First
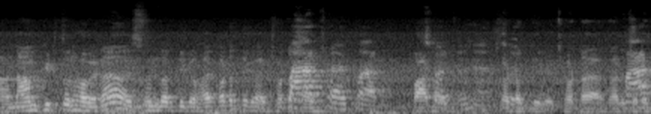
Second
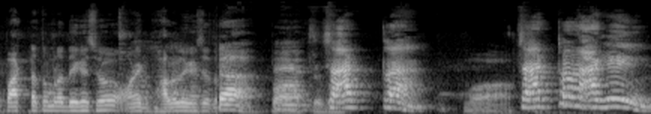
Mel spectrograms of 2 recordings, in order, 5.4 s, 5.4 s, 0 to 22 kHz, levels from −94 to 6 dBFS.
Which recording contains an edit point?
second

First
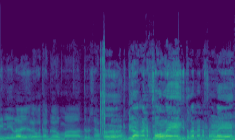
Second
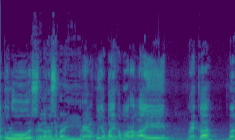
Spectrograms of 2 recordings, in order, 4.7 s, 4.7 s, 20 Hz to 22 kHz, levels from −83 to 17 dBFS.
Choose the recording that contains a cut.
first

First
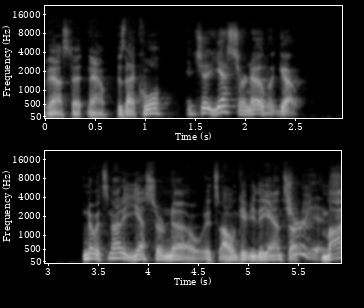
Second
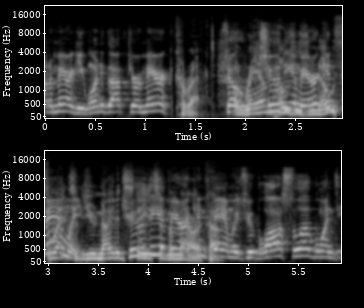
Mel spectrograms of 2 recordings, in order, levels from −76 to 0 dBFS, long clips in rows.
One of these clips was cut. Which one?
second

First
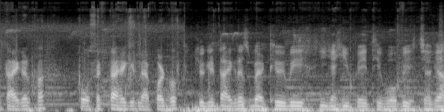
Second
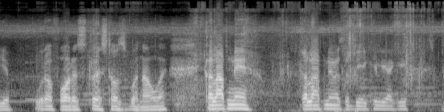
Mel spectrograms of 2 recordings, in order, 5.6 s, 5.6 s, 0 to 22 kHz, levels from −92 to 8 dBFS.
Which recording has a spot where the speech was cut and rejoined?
first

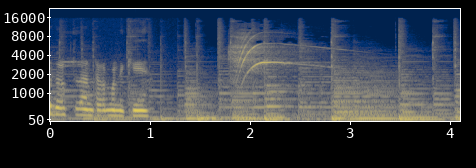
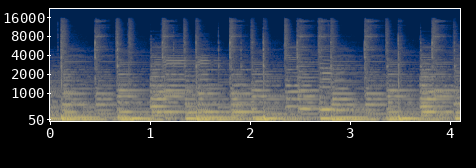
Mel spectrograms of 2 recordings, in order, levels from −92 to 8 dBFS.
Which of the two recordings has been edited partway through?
first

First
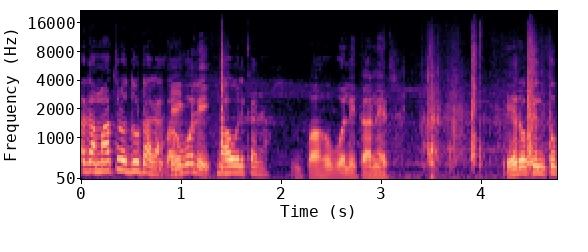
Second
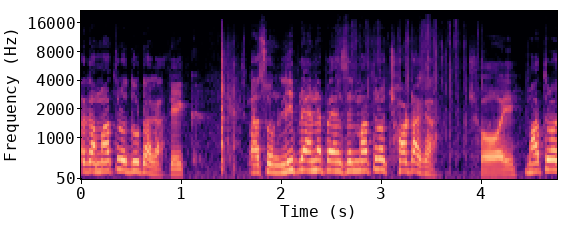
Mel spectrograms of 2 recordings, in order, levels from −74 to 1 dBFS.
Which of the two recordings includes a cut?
first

